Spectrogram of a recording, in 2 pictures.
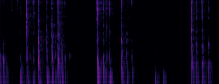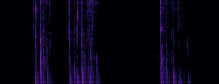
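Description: Short bursts of clicky typing on a computer keyboard come in separate clusters split by silent pauses, close and crisp, with no one talking.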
